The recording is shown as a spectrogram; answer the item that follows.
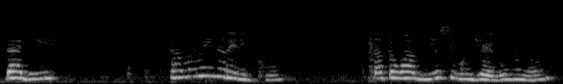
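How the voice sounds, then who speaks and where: A woman's voice: high-pitched, animated, unhurried. An actress with a Filipino accent playing a tender, emotional wife and mother in a radio drama. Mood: earnest. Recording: tinny, noisy studio camera recording.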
